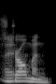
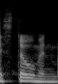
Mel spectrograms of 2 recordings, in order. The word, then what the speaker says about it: Strowman: I was going to say Stowman, but I knew that was wrong.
